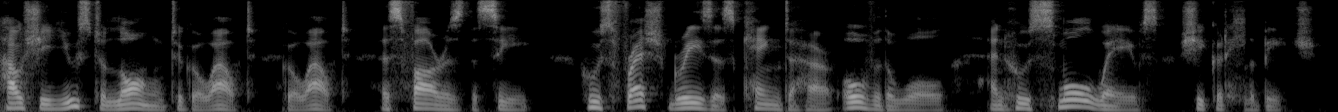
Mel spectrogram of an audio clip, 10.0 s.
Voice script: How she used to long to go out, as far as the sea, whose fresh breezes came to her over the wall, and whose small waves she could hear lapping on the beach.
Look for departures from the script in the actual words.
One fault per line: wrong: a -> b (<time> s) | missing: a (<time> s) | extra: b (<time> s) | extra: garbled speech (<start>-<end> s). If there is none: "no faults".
extra: go out (2.1 s)
missing: hear lapping on (9.3 s)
